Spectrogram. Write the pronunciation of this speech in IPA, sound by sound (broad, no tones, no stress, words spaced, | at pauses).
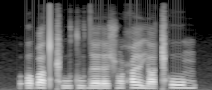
ʔʌɓat ǁutudɛ ɾɛʃõħɛ jaǁʰom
